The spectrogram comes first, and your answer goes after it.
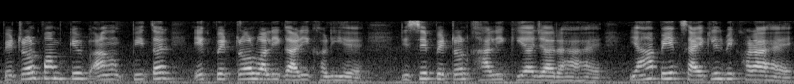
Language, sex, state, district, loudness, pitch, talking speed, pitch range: Hindi, female, Bihar, West Champaran, -19 LUFS, 235 Hz, 190 wpm, 205-260 Hz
